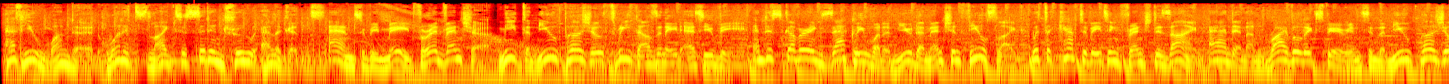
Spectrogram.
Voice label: Asian English Radio; Peugeot 30s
